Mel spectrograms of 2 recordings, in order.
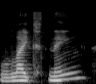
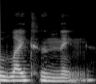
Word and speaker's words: lightning: So here it's just lightning. Don't do lightening. So try not to pronounce it like there's an e here. Okay. So two syllable word lightning as well.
